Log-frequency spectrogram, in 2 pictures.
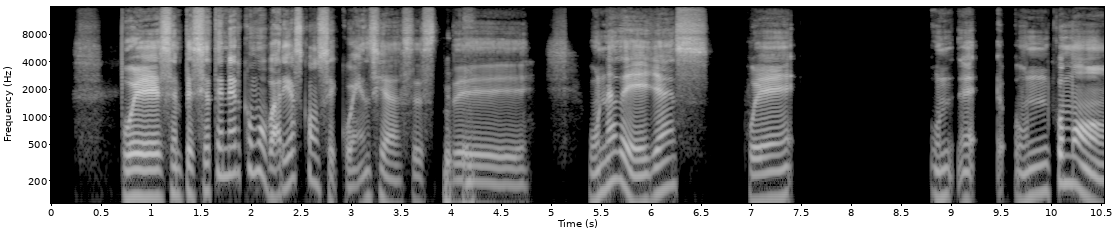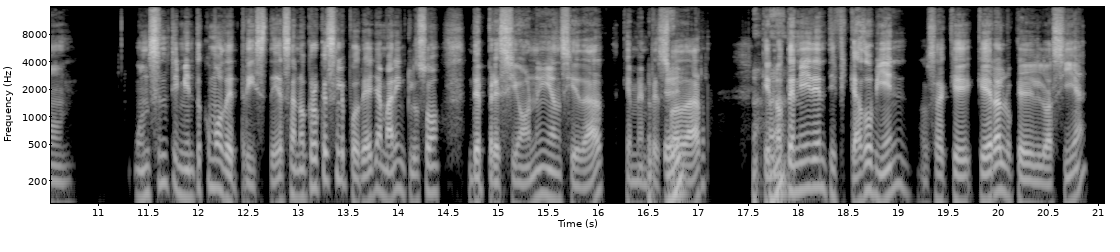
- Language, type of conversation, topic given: Spanish, podcast, ¿Qué haces cuando sientes que el celular te controla?
- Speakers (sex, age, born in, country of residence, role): male, 50-54, Mexico, Mexico, guest; male, 50-54, Mexico, Mexico, host
- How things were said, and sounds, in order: none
